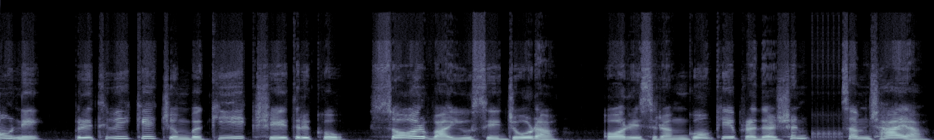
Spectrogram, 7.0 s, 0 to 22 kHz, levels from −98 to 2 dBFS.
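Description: System hang loop, 6.12 to 6.32 s: a frozen system left the hardware replaying one 40 ms buffer five times, heard as a 25 Hz buzz.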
